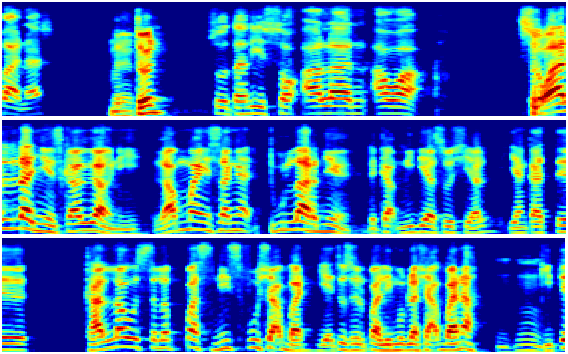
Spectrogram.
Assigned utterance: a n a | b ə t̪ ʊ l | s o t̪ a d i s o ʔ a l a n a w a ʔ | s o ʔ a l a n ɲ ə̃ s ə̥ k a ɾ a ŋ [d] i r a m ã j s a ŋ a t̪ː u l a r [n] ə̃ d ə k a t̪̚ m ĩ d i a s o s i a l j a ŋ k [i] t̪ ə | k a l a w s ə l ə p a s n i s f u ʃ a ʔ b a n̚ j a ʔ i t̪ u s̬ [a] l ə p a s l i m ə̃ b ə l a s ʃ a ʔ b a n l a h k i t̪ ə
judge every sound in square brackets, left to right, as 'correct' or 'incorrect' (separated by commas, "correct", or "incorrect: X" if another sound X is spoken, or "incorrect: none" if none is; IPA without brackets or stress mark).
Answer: incorrect: n, incorrect: ɲ, incorrect: a, incorrect: ə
